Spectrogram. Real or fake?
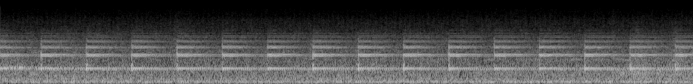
fake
